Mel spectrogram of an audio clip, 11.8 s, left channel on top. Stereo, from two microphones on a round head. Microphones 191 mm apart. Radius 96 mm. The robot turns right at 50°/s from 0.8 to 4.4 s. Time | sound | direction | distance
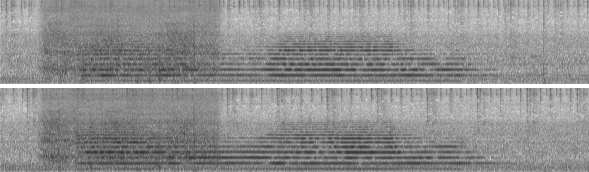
1.5 | a trumpet | 165° right | 3 m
